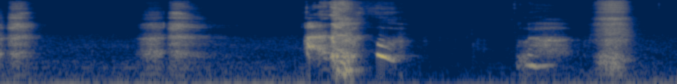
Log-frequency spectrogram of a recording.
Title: POV: Lying in bed next to you and I sneeze on your face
